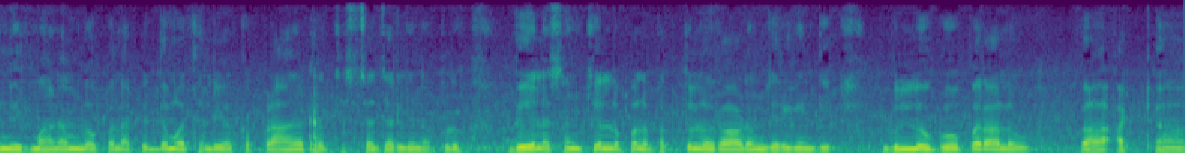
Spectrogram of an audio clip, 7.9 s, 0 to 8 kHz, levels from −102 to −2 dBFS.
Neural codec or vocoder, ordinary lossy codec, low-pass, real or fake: codec, 16 kHz, 8 kbps, FunCodec, trained on LibriTTS, 25 frames a second; none; none; fake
